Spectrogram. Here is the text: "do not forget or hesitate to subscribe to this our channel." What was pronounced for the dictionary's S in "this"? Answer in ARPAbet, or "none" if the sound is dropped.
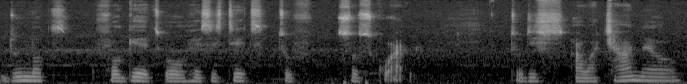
SH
